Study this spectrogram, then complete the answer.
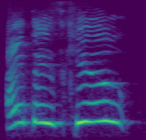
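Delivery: high squeal over shoes; a high, delighted coo; gushing over shoes. Real, not acted. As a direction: squeal ain't these cute. Showing off shoes.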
